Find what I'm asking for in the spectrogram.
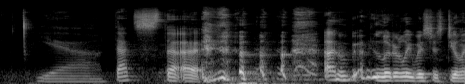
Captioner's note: laughs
